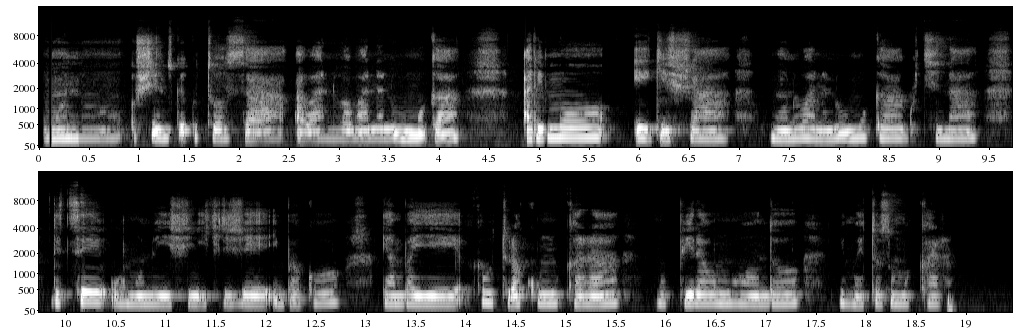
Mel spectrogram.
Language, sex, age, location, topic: Kinyarwanda, female, 36-49, Kigali, health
